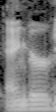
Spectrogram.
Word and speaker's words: Ehinger: They traded him to Kansas City for, and Jerry Jones talked about this morning, third-year offensive lineman Parker Anger. I think I'm saying that right. – Anger, right? – Anger. – Yeah, I think that's right. – E-H-I-N-G-E-R.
